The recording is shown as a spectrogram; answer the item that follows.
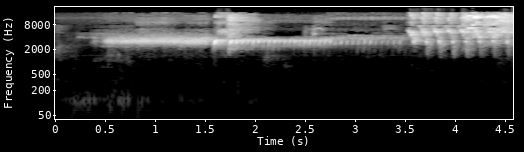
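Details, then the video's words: Canary song in the morning: a long, even whistled trill held for about three seconds, breaking into a burst of harsh, rapid pulsed notes at the end. "Kicauan kenari di pagi hari"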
